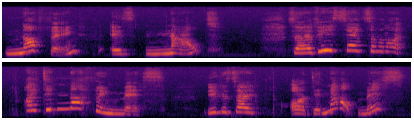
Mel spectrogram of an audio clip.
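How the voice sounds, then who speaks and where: Woman, slightly high voice, rambling home vlog chat full of ums and restarts. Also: very animated, measured pace, darkish tone, low-quality recording. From Essex, England. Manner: rambling, many fillers and restarts, laughs at herself. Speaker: vlogger reviewing a play. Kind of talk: casual chatty review. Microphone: phone or webcam.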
